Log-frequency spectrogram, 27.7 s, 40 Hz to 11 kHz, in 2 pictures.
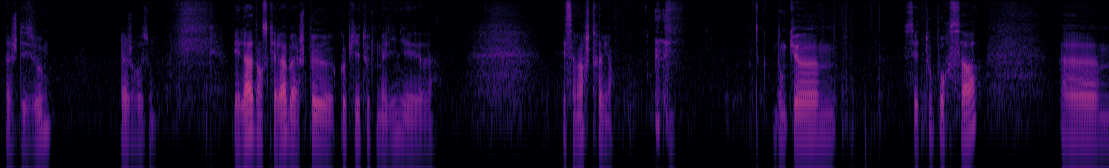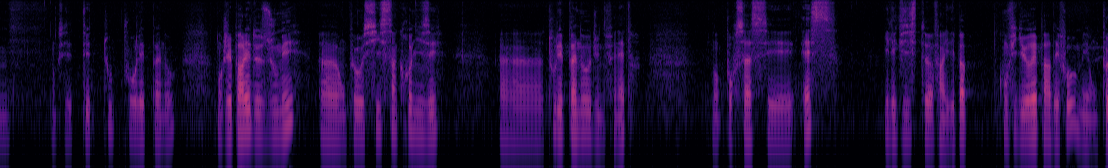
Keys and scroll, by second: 0.2 z, 1.1 alt+x, 1.4 z, 8.8 alt+x, 9.0 z, 23.8 alt+x, 24.5 s.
